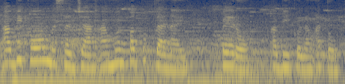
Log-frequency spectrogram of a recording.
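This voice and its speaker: Woman acting as young wife narrator, scripted radio drama, Western Visayan accent, roomy echo, loud music. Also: on the high side, moderate pace, natural voice. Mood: sorrowful reflection. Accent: Western Visayan Philippine. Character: young wife recounting her troubled marriage. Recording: echoey room under loud music.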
